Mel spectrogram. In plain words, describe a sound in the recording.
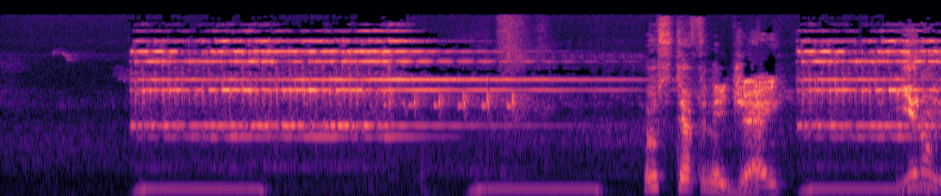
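A phone rings with a repeating electronic ringtone.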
